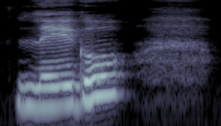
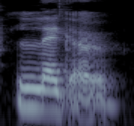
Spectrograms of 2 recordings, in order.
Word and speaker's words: Lego: Danish it's something like Lego, but in English we say Lego. At least that's the British pronunciation. Lego. In American pronunciation the O is a bit different. It's Lego. Lego.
